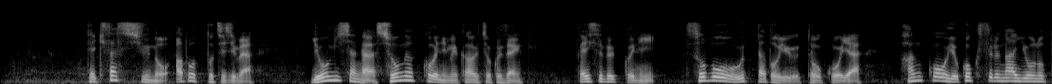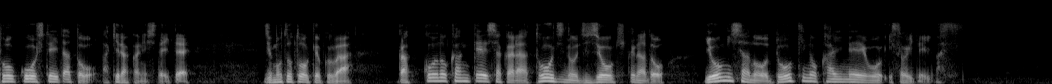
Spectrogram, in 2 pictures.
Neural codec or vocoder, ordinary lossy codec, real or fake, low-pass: codec, 24 kHz, 3 kbps, HILCodec; none; fake; 7.2 kHz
